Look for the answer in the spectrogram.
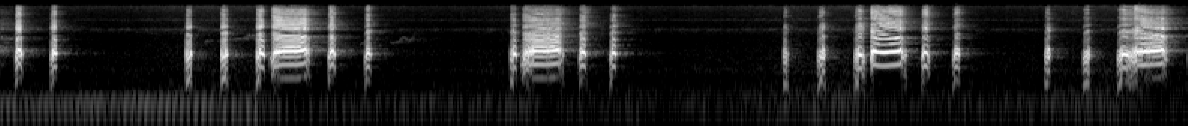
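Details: A red junglefowl hen calling for a mate gives scattered short clucks with four drawn-out, rough, wavering squawks, each trailed by a few quick clucks; a low hum sounds briefly at the start.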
